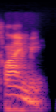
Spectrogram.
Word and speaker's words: climbing: now i went climbing last week i went climbing so we do not pronounce the p i mean climbing all right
